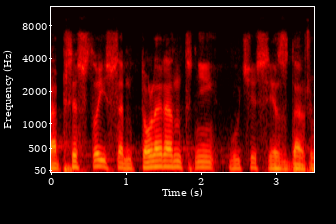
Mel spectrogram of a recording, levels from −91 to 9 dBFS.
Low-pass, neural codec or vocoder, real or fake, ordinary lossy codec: 7.2 kHz; none; real; Opus, 16 kbps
